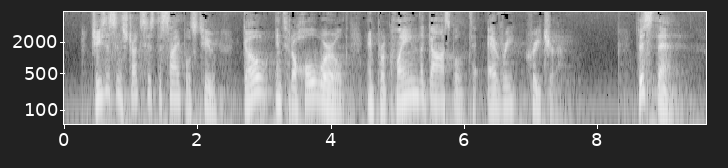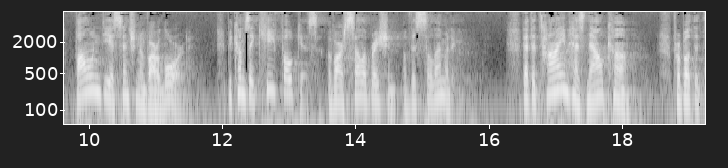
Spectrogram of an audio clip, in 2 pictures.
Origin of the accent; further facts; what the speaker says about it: New England, United States; what the Easter seasons were like for me growing up in New England. As a Portuguese American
